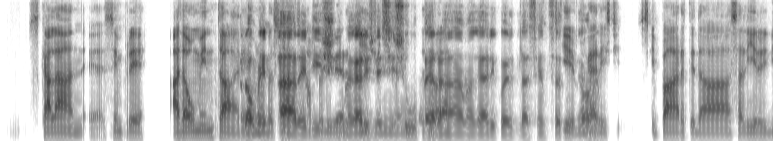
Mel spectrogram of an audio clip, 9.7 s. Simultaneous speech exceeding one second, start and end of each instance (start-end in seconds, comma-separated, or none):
3.0-5.9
